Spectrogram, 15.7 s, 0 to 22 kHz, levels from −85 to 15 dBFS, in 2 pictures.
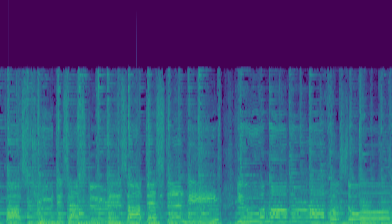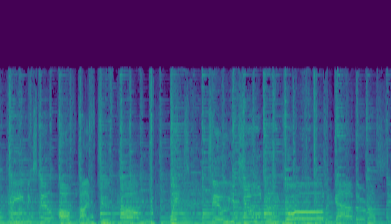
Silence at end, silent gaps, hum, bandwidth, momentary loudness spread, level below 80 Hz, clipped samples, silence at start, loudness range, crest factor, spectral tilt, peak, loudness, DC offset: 0 s; none; none; 15.5 kHz; 7 LU; -46 dBFS; under 0.1%; 0 s; 3 LU; 14 dB; -4 dB/octave; 0 dBFS; -13 LUFS; under 0.1%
